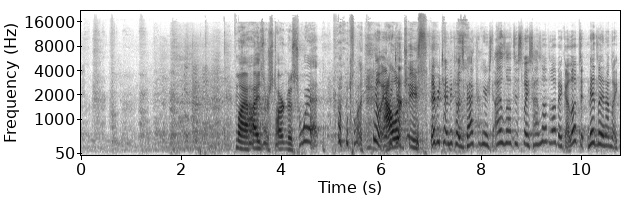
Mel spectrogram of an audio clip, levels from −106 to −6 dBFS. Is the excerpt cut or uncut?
cut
